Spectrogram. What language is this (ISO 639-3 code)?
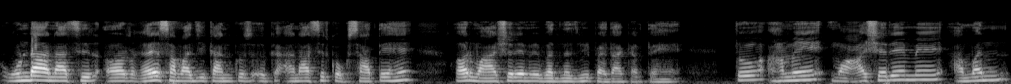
urd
